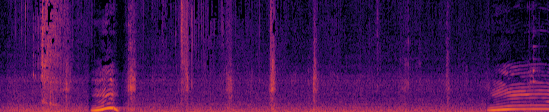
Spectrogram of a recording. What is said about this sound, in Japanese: 小いわしの竜田揚げいただきますね、 はい、 いただきます。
